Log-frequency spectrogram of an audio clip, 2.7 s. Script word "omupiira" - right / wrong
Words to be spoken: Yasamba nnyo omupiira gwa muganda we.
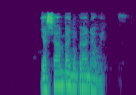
wrong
